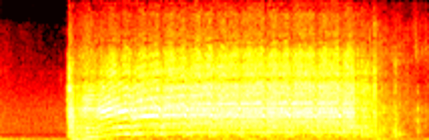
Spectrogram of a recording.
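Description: A car engine cranks and catches after a short quiet pause, then settles into a loud, steady idle close by before tapering off near the end.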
